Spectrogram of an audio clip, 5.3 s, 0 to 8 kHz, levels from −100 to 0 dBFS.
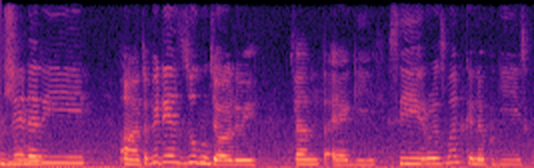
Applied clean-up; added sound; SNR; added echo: none; none; none; none.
